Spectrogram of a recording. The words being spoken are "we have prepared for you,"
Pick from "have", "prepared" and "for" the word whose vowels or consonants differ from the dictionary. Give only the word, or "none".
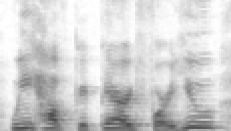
none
